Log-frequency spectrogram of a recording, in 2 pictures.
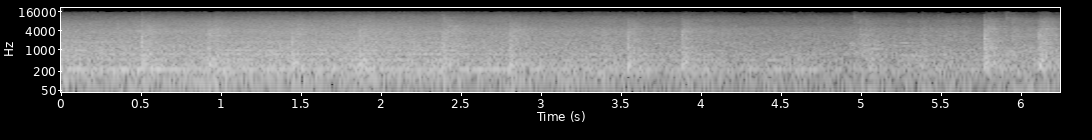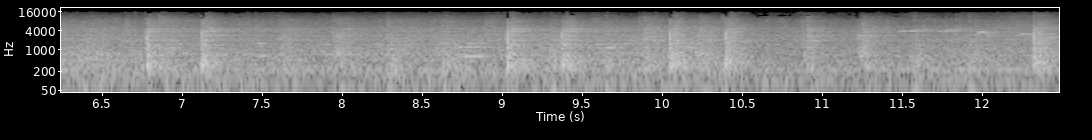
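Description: EF64 electric locomotive passing slowly with a steady hum, followed by a rake of new E131-series electric cars that it is hauling. The wheels click sharply over the rail joints, the clicks getting more frequent from about halfway through.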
